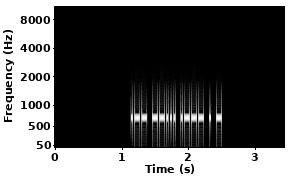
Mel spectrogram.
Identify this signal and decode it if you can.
Morse code, heard as a keyed tone, about 44 wpm, 700 Hz. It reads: W7JET
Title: NA SOTA Activator Callsigns 45wpm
